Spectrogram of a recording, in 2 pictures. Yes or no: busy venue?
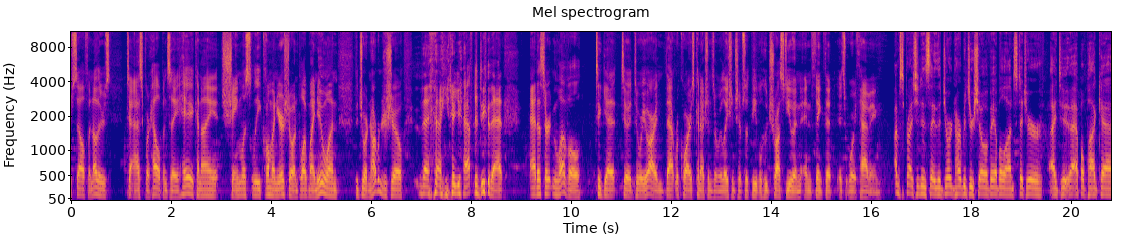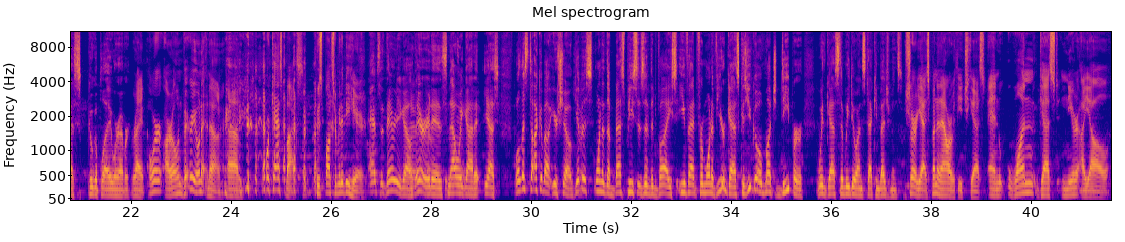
yes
